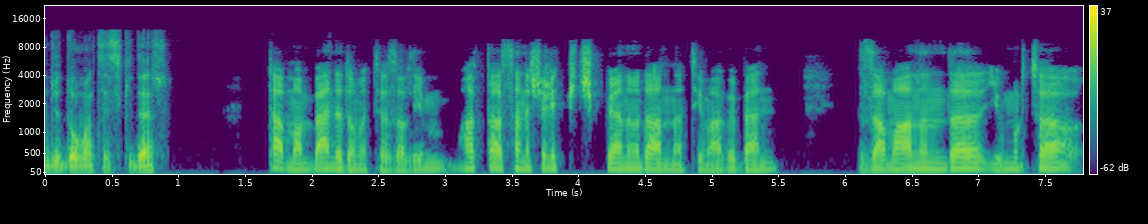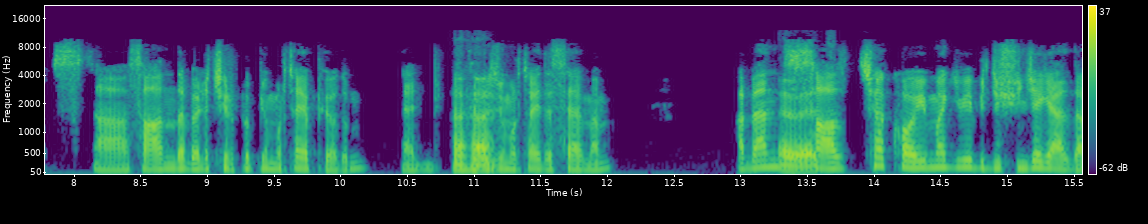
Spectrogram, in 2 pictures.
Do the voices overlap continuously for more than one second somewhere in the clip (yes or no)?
no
